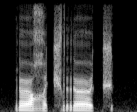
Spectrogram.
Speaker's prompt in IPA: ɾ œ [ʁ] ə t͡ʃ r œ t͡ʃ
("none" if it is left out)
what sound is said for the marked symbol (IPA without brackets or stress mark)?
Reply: ʁ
